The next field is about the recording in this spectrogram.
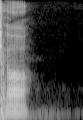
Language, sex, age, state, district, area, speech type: Gujarati, male, 18-30, Gujarat, Anand, urban, read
